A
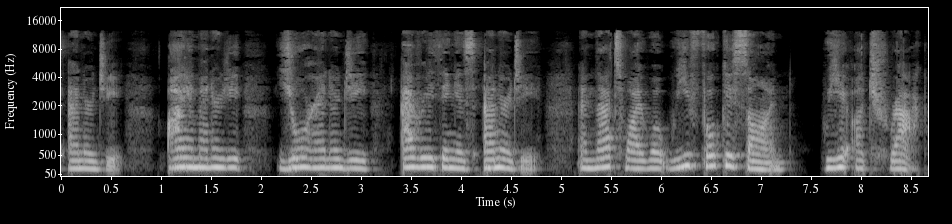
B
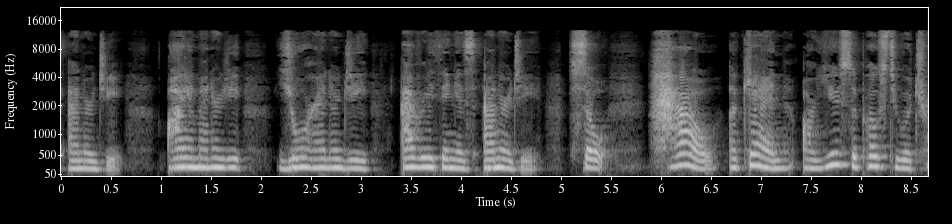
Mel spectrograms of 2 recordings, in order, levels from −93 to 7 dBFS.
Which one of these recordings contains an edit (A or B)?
B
